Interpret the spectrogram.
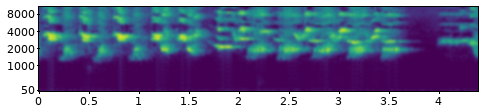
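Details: Young canaries aged seven months, recorded 10 November 2023, singing evenly repeated two-part chirping notes that speed into a fast rolling trill, then fall briefly quiet.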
